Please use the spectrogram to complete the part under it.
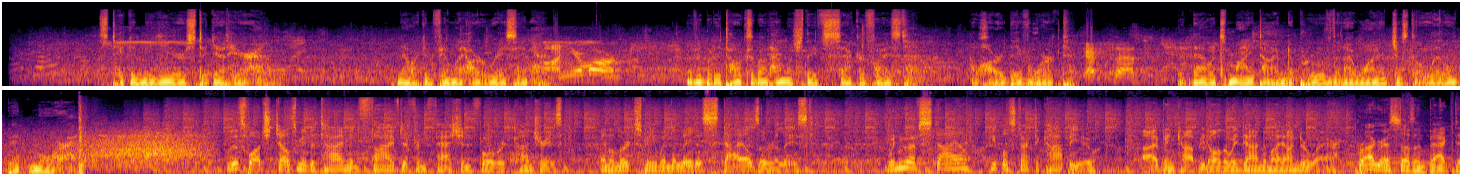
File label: Commercial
